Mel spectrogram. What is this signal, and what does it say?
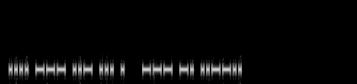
Morse code, heard as a keyed tone, about 46 wpm, 700 Hz. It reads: HOUSE ON?
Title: Sentences from Top 1000 Words - Review Part 4 - 45wpm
